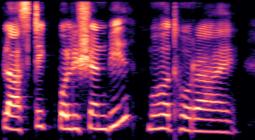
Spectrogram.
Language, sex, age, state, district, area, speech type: Urdu, female, 30-45, Telangana, Hyderabad, urban, spontaneous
